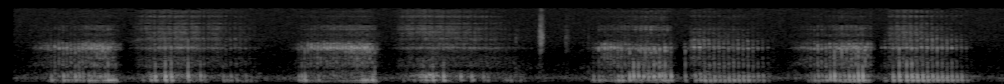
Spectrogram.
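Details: Osa, a sleeping foster mastiff, snores in loud rasping rattles, each broad rough exhale alternating with a softer, breathier intake, about five heavy snores across the stretch with a hissy edge on top.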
